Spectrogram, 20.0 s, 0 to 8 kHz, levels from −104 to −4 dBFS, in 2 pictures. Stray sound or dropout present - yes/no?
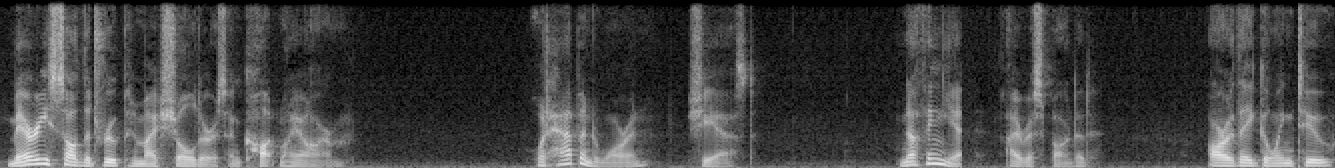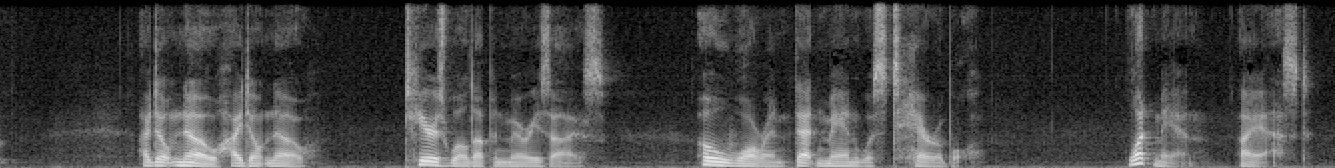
yes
